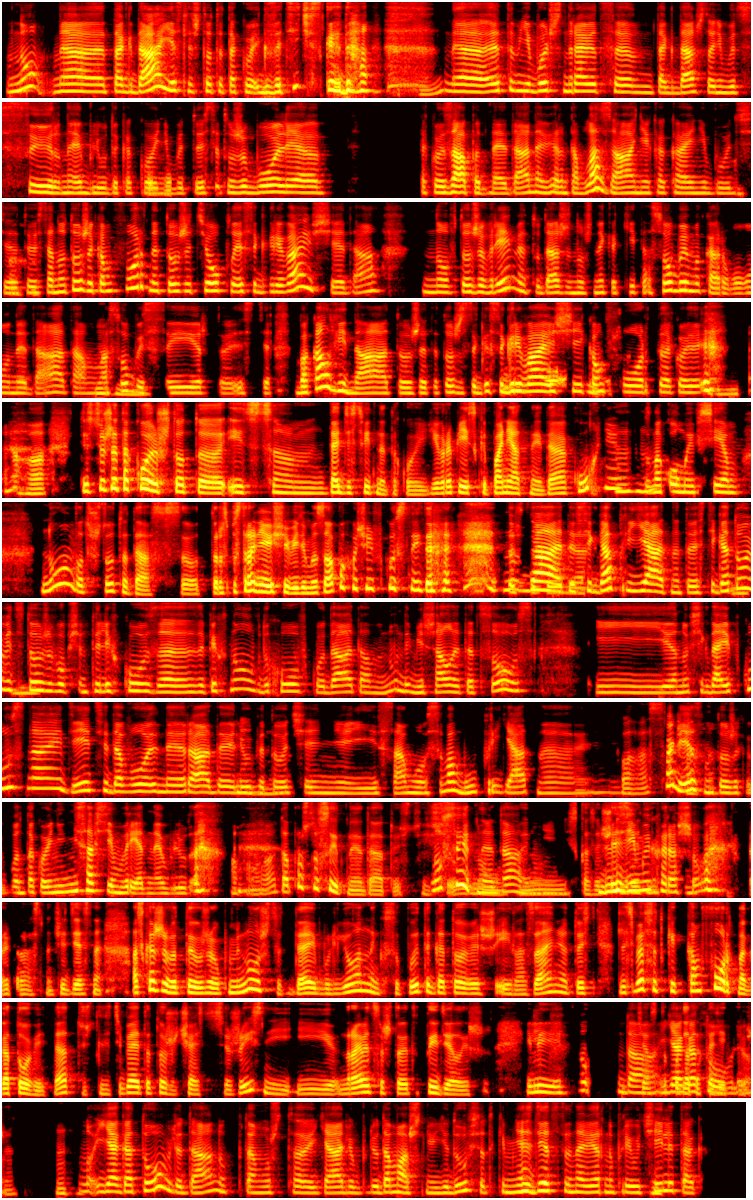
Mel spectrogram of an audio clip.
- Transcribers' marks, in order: laughing while speaking: "да"; tapping; chuckle; chuckle; chuckle; chuckle
- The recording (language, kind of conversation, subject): Russian, podcast, Что для тебя значит комфортная еда?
